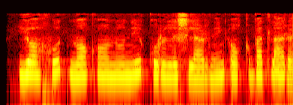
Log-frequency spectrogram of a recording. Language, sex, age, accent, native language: Uzbek, female, 25-34, Toshkent viloyati, Uzbek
